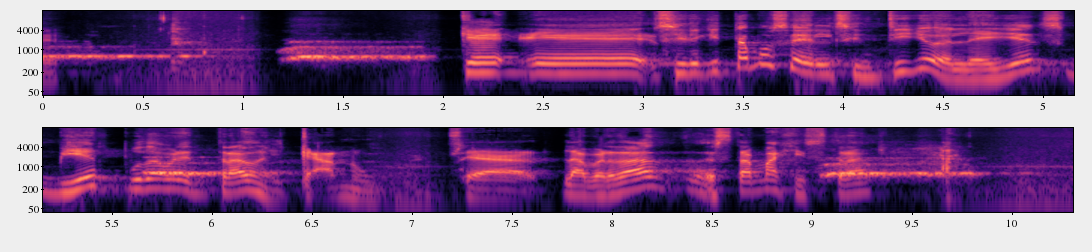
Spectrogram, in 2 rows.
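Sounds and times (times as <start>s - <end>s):
dog barking: 1.2s - 2.0s, 5.7s - 6.4s, 9.0s - 10.0s
speech: 2.1s - 9.8s.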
